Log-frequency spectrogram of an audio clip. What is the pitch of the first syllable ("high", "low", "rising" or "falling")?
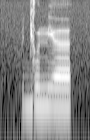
low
